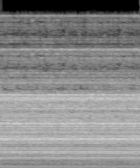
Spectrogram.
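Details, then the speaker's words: Manitowoc commercial ice machine in a cafe, vent hoods off: loud steady hum with a fixed high-pitched whine and even hiss, no knocking or rattle; running normally. "Really loud. It depends on what you get, right? So loud, isn't it?"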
